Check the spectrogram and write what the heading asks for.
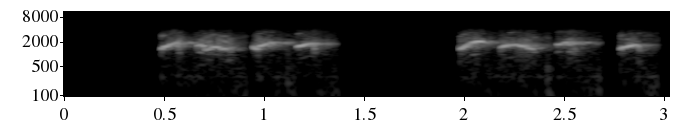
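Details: Breeding-stimulation call of a cockatiel, two groups of three or four slurred, rising whistles close together, divided by a pause of roughly half a second.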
